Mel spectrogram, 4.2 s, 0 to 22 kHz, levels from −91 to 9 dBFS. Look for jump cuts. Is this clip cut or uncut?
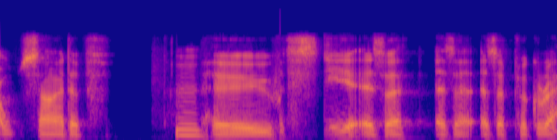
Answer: cut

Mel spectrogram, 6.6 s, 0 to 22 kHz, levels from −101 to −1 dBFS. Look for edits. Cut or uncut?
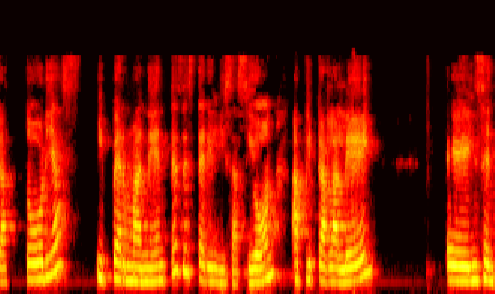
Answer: uncut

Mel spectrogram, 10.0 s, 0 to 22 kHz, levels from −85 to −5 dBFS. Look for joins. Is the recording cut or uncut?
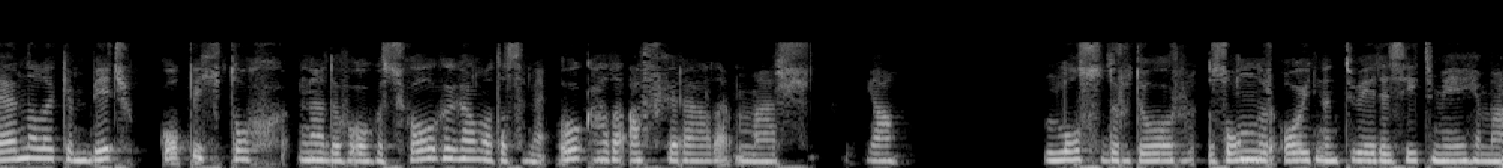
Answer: uncut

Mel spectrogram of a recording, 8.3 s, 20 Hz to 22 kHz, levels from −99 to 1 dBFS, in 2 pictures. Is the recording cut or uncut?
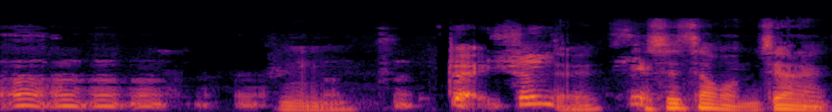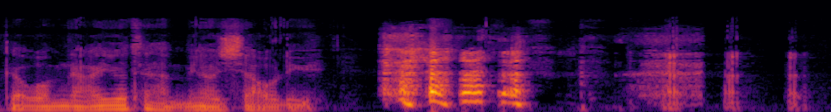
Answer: cut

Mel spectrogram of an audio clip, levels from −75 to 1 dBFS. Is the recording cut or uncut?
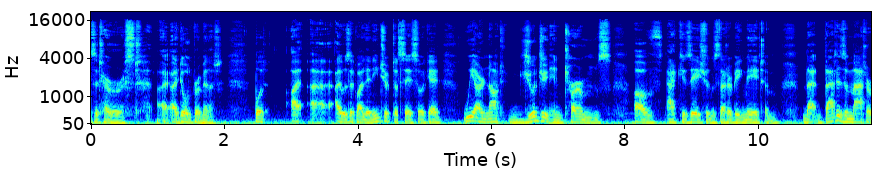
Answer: cut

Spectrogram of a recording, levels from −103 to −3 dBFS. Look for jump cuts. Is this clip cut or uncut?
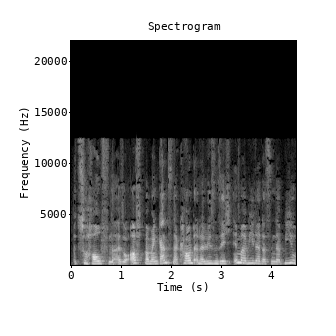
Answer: uncut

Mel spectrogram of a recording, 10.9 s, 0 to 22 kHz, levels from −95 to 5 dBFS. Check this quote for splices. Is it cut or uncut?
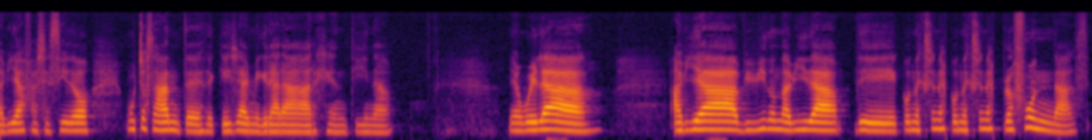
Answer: cut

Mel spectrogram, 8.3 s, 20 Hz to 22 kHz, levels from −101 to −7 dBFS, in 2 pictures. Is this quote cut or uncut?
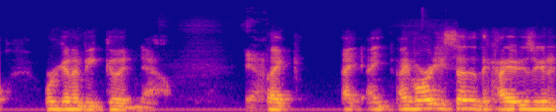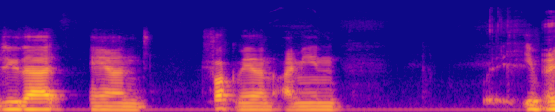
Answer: uncut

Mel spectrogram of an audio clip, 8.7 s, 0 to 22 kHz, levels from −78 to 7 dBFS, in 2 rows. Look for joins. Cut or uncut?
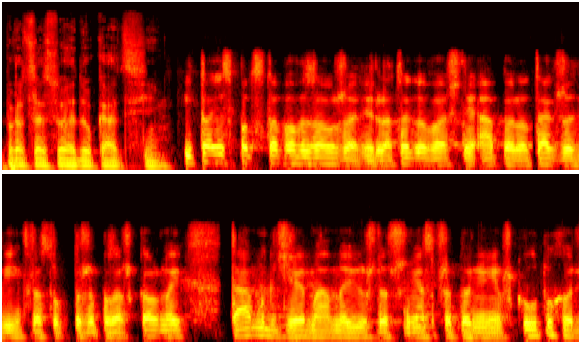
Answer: cut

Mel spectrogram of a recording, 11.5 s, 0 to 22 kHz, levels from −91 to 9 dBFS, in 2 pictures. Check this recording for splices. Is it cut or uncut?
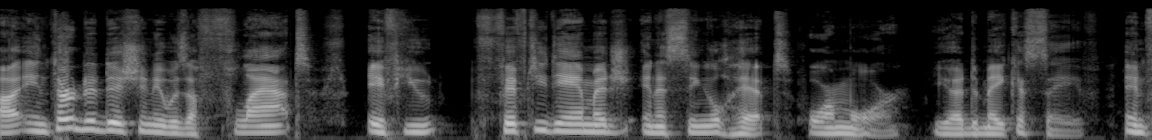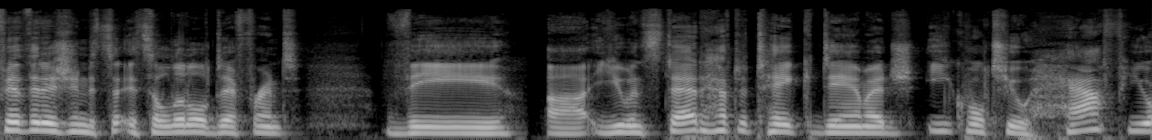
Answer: cut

